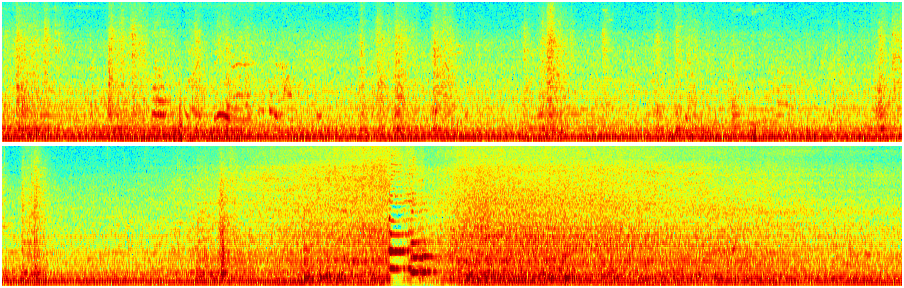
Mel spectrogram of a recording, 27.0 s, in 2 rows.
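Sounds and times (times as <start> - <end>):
rumble of train carriages: 0.0 - 27.0
train engine droning: 0.0 - 27.0
train horn: 19.2 - 20.2.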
